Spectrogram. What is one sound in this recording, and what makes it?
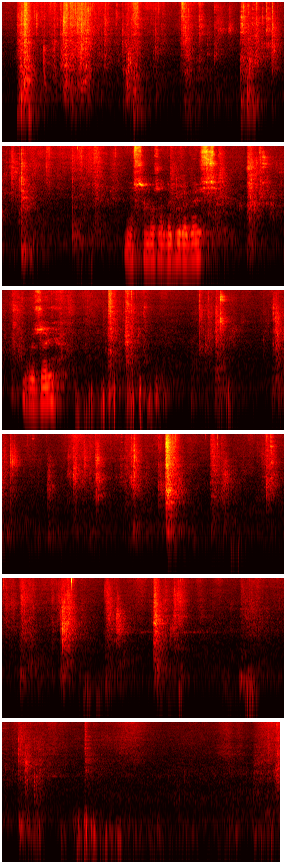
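Footsteps crunch over loose debris and grit.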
